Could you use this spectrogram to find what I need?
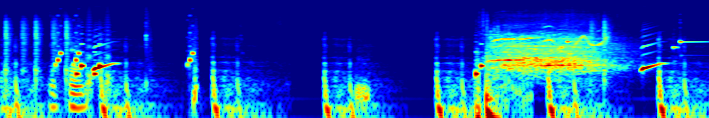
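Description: Video game sound effects beep, chime and jingle.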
